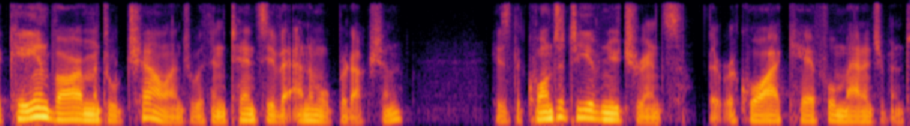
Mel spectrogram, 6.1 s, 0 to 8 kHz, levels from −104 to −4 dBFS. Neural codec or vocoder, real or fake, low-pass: none; real; 7.2 kHz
